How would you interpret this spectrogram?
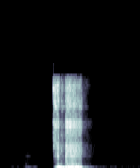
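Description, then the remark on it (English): A single sharp sneeze bursts out loud and breathy, preceded by a faint intake of breath, then quickly fades to silence. “I sneezed or laughed?”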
